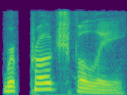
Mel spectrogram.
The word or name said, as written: reproachfully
